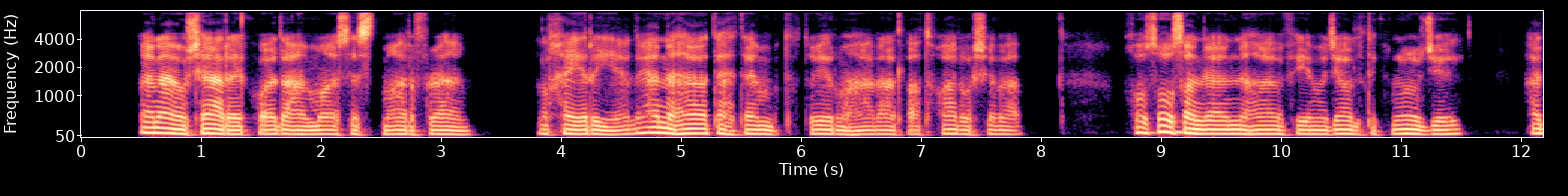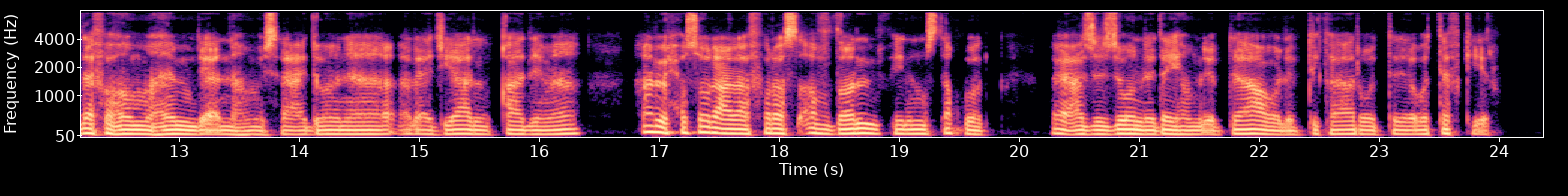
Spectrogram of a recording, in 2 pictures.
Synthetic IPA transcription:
ʔanaʔaʃaːɾɪkwʔad̪ʕamːʊʔasːasḁt̪maːɾˤfɾaːm | ɪlxajɾɪjːalɪʔanːɦat̪ɪht̪ambɪt̪ʰɑ̥t̪ˤwiːɾmaɦɑːɾˤɑːt̪ɪlʔɑ̰t̪ˤfɑːlwɪʃːaβaːb̚ | xʊsˤuːs̬ˤɑnlɪʔanːaɦafimad͡ʒaːlɪt̪ːɪknoloːd͡ʒi | had̪afhʊmːʊɦɪmːlɪʔa̰nːahʊmjsaːʕɪd̪uːnaɪlʔad͡ʒjaːlɪlqɑːd̪ɪma | haːlɪlħʊsˤuːlʕalafʊɾˤɑsˤʔɑfðˤɑlfilmʊst̪aq̚bal | wɪjʕazːɪzuːnlad̪eːhʊmɪlʔɪb̚d̪aːʕwɪlʔɪb̚t̪ɪkɑːɾˤwɪt̪ːafkʰḭːɾ

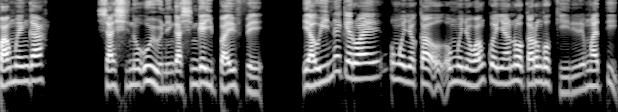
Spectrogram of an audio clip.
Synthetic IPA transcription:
pamwɛŋɡa | ʃaʃinɔujuniŋɡaʃiŋɡɛipaifɛ | jawinɛkɛɾwaɛɔmwɛɲɔkaɔmwɛɲɔwaŋ̩kwɛɲanɔkaɾɔŋɡɔkiɾiɾɛmwati

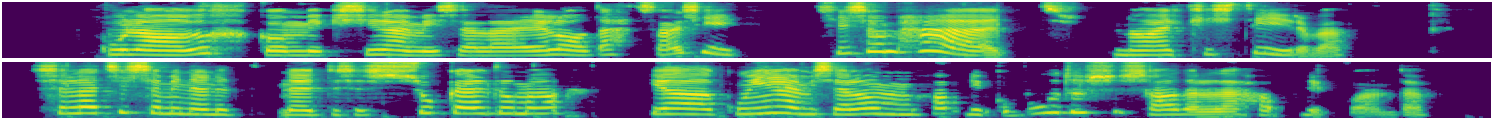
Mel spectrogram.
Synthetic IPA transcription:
kunɑɤhko̞mːiksinemise̞lee̞lo̞t̪æht̪sɑɑsʲi | siːso̞nhæːt̪ | nɑe̞ksist̪iːɾvḛ | se̞lːet̪sisːeminːened̪næɥt̪ːˑesesːukːˑe̞ld̪umɑ | jɑkuinemise̞lo̞mhɑpˑnikːˑupuːd̪̥usːɑːd̪̥ɑlːḛhɑp̚ˑnikːˑuɑ̰nd̪̥ɑ̰

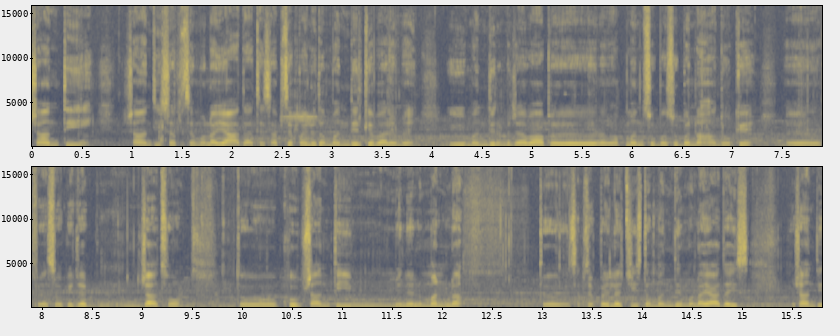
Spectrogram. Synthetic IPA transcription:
ʃãːnt̪i | ʃãːnt̪isɐbsemoːlajaːd̪aːt̪ʰesɐbsepɛɦlet̪omɐ̃nd̪ɪɾkebaːɾemẽ | kimɐ̃nd̪ɪɾmẽd͡ʒɐbaːpɐpnənsʊbəsʊbʱənɐɦãd̪ʱoːke | fɪsoːked͡ʒɐbd͡ʒaːt̪õ | t̪oːkʰuːbʃaːnt̪imɪlelomɐnla | t̪oːsɐbsepɛɦlet͡ʃiːzt̪omɐ̃nd̪ɪɾmoːlajaːd̪aːis | ʃãːnt̪i

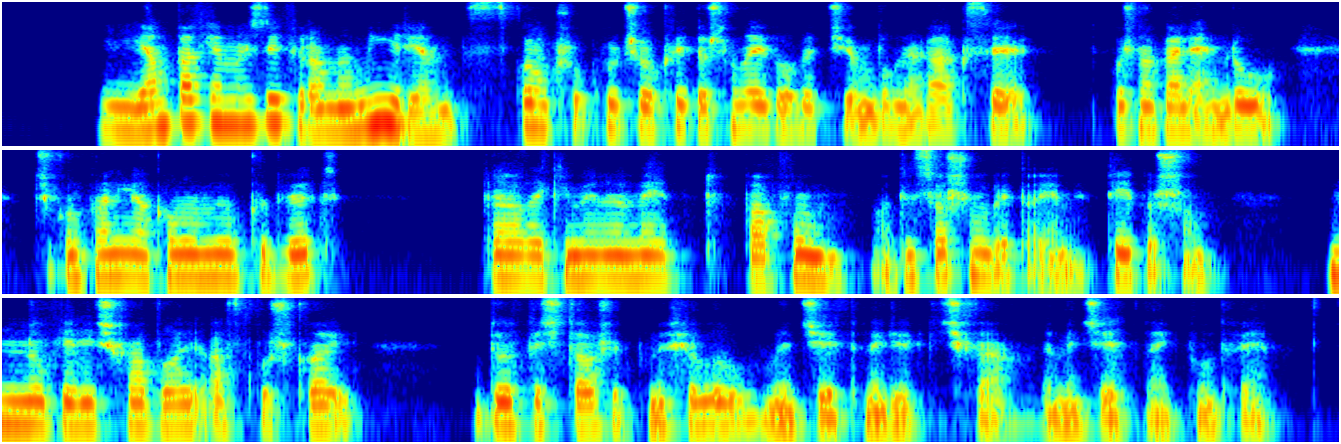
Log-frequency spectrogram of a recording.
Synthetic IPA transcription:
jampakɛməɾzit̪uɾaməmiɾjamskɔmkʃukuɾt͡ʃəkɾɛk̪əʃt̪nvɛɡəlˠðɛt͡ʃəjɔ̰mbɔmɛɾa̰ksɛ̰ | kuʃnakala̰jmɾu | t͡ʃəkɔmpanijakaməmilˠkət̪vɛt̪ | paðɛkimimɛmɛt̪papʰuna̰d̪insaʃumvɛt̪a̰jɛ̰mit̪ɛpəʃṵm | nukɛd̪it͡ʃkabɔja̰skʰuɾʃkɔj | d̪uhɛt̪̚pɛt͡ʃə̥t̪aʃit̪mɛfilˠumɛd͡ʑɛt̪mɛlik̚d̪it͡ʃka̰ðɛmɛd͡ʑɛ̰t̪mɛ̰jt̪̚punt̪ɾɛ̰

